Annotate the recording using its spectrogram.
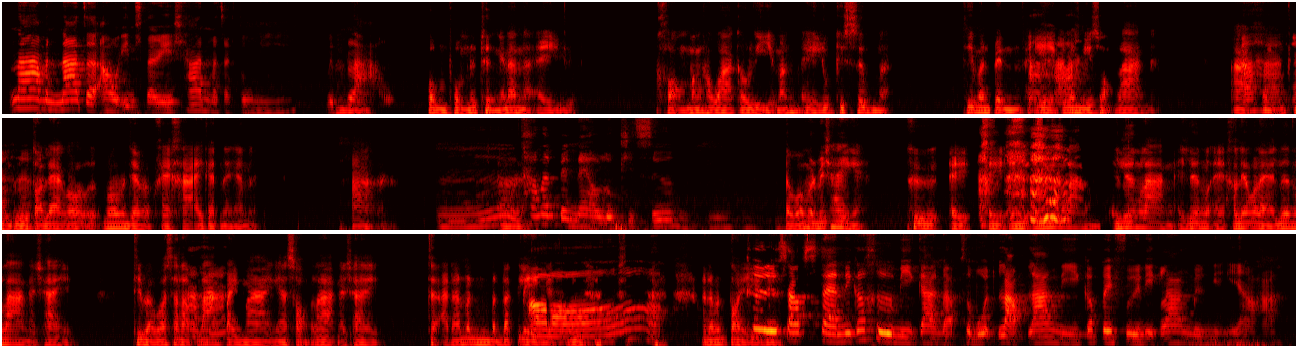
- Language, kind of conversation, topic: Thai, unstructured, คุณชอบดูหนังแนวไหนมากที่สุด?
- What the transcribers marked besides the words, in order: static; in English: "inspiration"; distorted speech; mechanical hum; giggle; drawn out: "อ๋อ"; in English: "substance"; chuckle; wind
